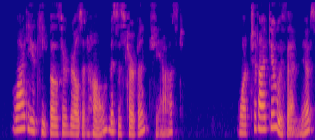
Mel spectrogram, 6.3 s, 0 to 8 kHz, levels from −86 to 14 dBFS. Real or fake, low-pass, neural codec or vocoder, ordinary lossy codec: fake; 7.2 kHz; vocoder, 22.05 kHz, 80 mel bands, HiFi-GAN; MP3, 32 kbps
